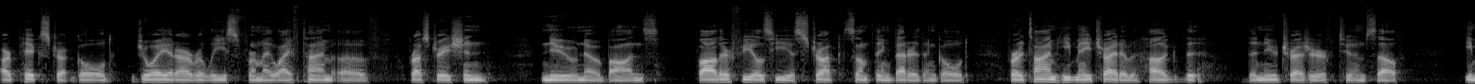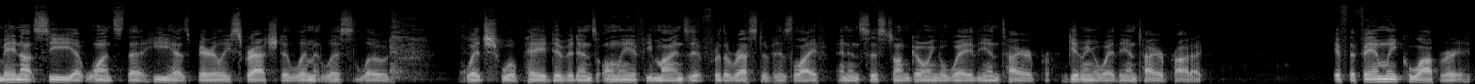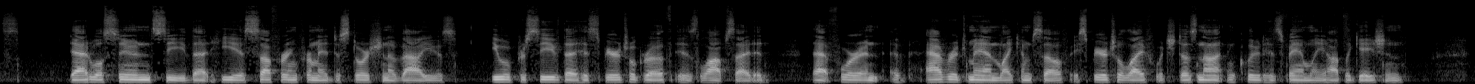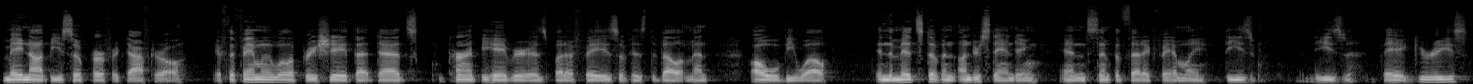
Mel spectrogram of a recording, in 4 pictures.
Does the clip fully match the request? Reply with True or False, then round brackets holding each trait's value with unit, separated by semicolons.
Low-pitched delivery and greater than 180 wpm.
False (100 Hz; 165 wpm)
